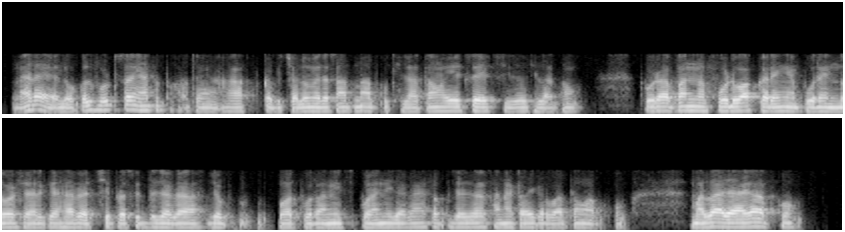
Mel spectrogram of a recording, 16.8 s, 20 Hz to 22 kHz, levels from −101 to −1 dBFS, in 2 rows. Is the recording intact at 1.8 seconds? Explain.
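No. At 1.8 seconds the speech carries iLBC codec damage, present across the whole clip. Each 20 ms frame's excitation is coded independently, giving a plainly rough, synthetic texture, and the band stops at 3.8 kHz, so the speech sounds narrow and telephone-like.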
